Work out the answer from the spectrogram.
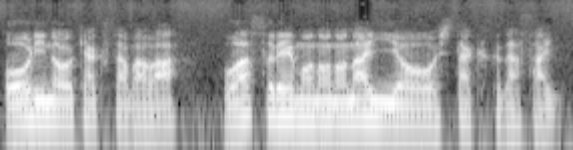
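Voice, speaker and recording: A man reading scripted onboard train announcements formally and politely in measured phrases, on a lo-fi cassette recording. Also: medium pitch, steady tone, dry recording. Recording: dull lo-fi cassette tape.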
